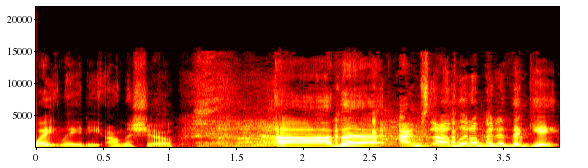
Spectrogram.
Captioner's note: laughter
